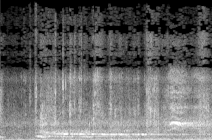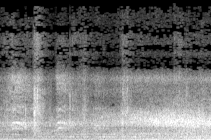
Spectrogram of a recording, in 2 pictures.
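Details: Several crows mob an injured barred owl that was hunting outside, giving harsh, rasping caws in quick, uneven bursts, several a second, until a Doberman chases them off. A steady low hum runs underneath.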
